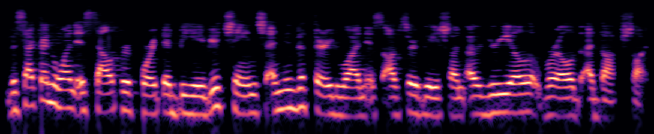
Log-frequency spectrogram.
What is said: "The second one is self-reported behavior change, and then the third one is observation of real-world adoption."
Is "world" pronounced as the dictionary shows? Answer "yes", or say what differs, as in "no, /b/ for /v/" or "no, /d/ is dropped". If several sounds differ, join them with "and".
yes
